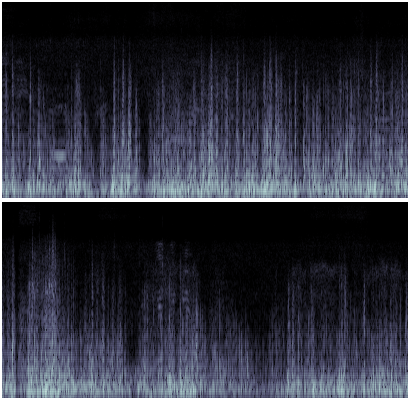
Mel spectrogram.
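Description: Strong, steady wind buffets the microphone at a paragliding site in Rizal, with a continuous roar and rumble throughout, gusting louder at moments.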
